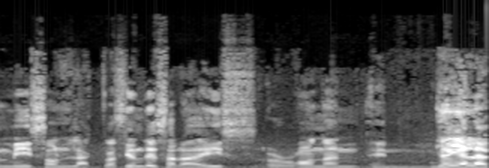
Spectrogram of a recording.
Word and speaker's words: Saoirse: Sasha.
